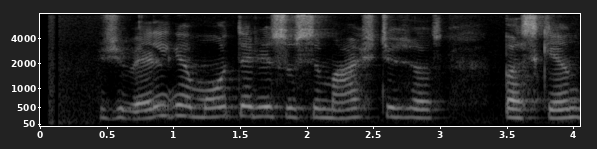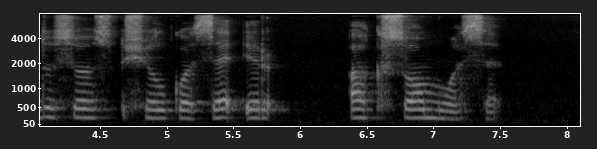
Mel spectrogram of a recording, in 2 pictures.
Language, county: Lithuanian, Kaunas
